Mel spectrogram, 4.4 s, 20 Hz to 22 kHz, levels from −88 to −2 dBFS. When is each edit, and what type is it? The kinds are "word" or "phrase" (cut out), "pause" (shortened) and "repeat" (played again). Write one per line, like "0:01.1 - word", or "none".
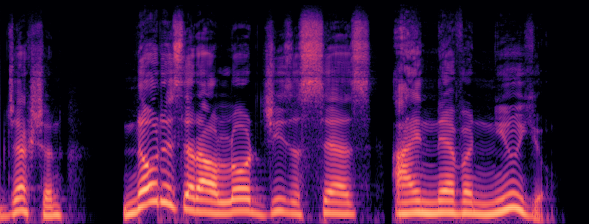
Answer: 0:02.9 - pause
